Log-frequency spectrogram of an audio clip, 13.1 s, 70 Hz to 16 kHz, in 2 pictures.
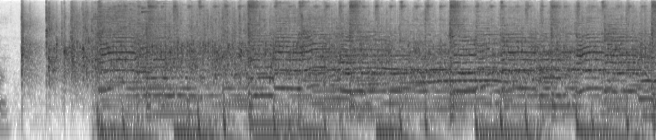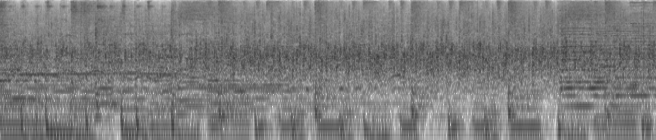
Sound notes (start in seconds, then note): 0.3 audience clapping; 0.3 jazzy music; 2.8 audience cheering and whistling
